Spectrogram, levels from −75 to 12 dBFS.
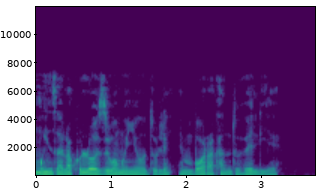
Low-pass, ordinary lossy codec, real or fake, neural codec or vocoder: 7.2 kHz; AAC, 48 kbps; real; none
